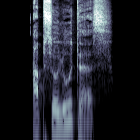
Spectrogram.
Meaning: strong/mixed nominative/accusative neuter singular of absolut
- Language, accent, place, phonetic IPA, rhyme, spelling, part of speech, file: German, Germany, Berlin, [apz̥oˈluːtəs], -uːtəs, absolutes, adjective, De-absolutes.ogg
